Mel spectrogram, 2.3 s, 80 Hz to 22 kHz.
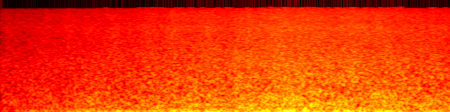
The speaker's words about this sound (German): Der schnelle Lauf der Pegnitz, der seit über 600 Jahren bis heute unermüdlich durch das Holzwasserrad der Reichel-Schleifmühle rauscht.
